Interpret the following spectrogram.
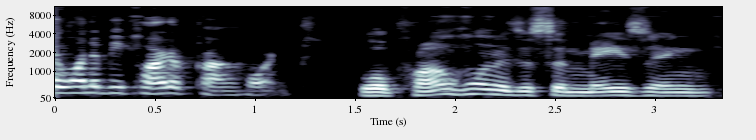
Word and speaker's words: Pronghorn: Tell me how you pronounce it. Pronghorn. Just Pronghorn. Just Pronghorn.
